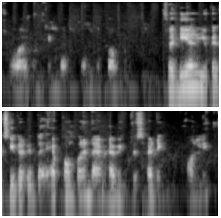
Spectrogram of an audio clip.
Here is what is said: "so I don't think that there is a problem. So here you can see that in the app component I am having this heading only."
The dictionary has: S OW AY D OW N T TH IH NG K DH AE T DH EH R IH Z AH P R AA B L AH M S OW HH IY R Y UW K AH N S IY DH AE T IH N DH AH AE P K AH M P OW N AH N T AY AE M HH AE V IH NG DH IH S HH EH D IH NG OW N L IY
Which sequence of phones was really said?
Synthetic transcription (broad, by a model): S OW AY D OW N T T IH NG K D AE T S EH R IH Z AH P R AA B L AH M S OW HH IY R Y UW K AH N S IY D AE T IH N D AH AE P K AH M P OW N AH N T AY M HH AE V IH NG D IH S HH EH D IH NG OW N L IY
